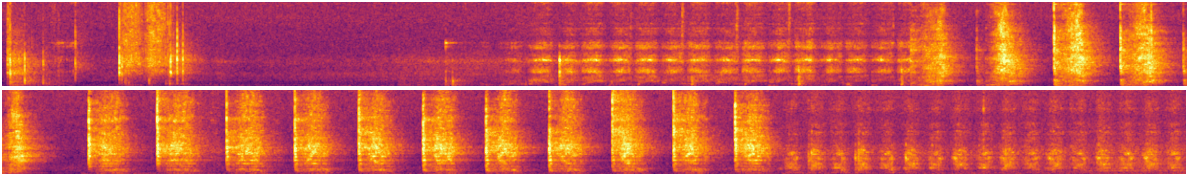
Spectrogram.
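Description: A steel plane blade being filed by hand, with regular back-and-forth scraping strokes about two a second, after a couple of knocks at the start. Near the end the strokes turn quicker and fainter as the blade is rubbed on a flat sharpening surface.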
